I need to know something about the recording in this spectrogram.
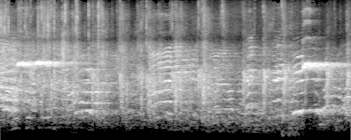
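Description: Young girls shout to each other across an echoing hall.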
